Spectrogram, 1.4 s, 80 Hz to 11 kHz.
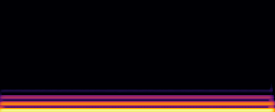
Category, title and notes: Instrument samples > Synths / Electronic
Landline Phonelike Synth C#5
Landline-Holding-Tone, Landline-Telephone-like-Sound, just-minor-3rd, Landline-Telephone, Landline-Phonelike-Synth, Tone-Plus-386c, JI-3rd, Landline, Synth, JI, Old-School-Telephone, just-minor-third, Landline-Phone, Holding-Tone, JI-Third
